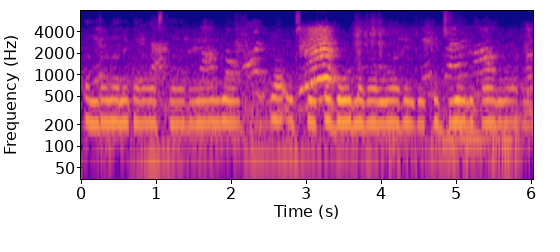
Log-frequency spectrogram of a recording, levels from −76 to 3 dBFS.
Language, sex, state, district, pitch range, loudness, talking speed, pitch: Hindi, female, Madhya Pradesh, Dhar, 210-220 Hz, -20 LUFS, 200 wpm, 215 Hz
